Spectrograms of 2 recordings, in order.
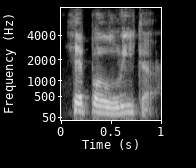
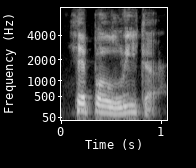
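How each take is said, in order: First: The name is said with Greek pronunciation. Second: The name is said with Greek pronunciation.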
